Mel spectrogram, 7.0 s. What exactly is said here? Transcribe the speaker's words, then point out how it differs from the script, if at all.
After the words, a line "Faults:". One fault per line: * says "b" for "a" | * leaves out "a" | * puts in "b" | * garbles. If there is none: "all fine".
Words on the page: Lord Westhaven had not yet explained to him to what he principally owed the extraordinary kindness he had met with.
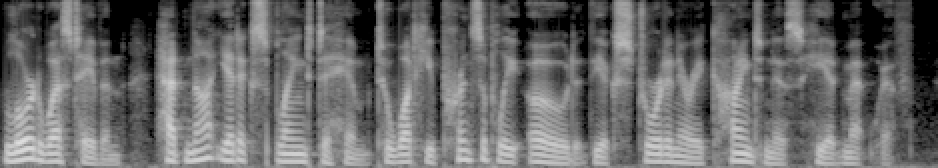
Lord Westhaven had not yet explained to him to what he principally owed the extraordinary kindness he had met with.
Faults:
all fine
